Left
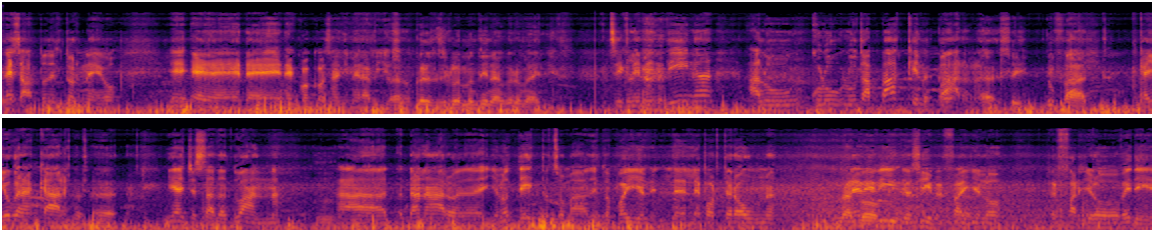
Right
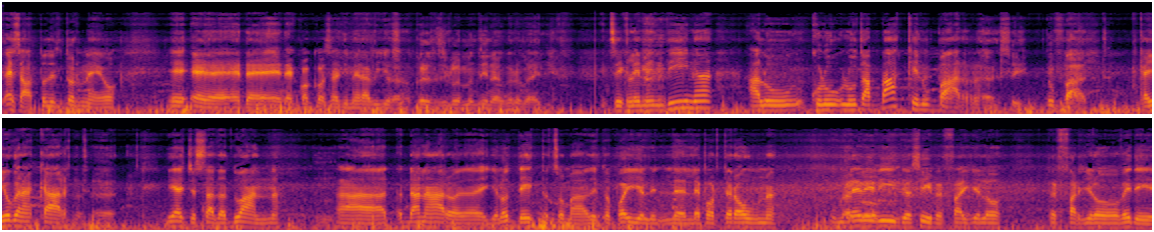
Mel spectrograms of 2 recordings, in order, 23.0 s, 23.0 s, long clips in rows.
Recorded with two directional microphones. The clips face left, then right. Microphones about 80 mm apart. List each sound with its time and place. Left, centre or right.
0.0 s speech: right
3.0 s speech: centre
3.3 s speech: right
4.1 s speech: left
6.0 s speech: right
9.8 s speech: left
11.3 s speech: right
20.0 s speech: centre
